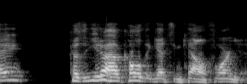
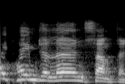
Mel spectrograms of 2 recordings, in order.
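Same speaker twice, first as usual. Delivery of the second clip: put-on English accent; 4 semitones higher than usual. Voicing a person's imagined reaction to the lesson, in an english accent. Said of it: "What happened to your accent?".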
